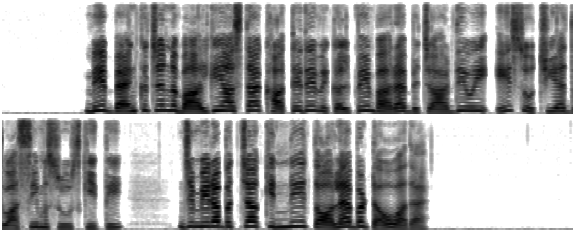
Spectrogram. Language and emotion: Dogri, sad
